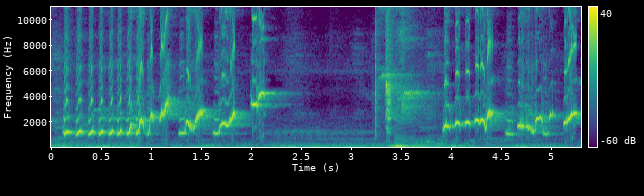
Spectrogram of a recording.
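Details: White-rumped shama song used as a lure: a fast run of repeated mid-pitched notes climbing into looping whistles, a short quiet gap, then more rolling, upslurred whistled phrases.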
